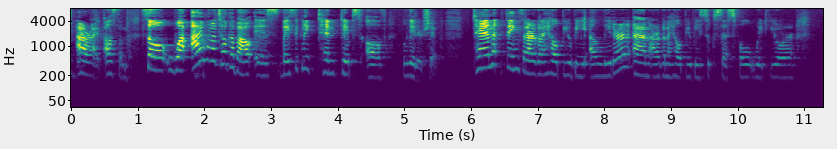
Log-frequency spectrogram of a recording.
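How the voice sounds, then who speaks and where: With a Panamanian accent, a woman speaks at a moderate pace in a fairly high voice, her intonation lively and her loudness swinging widely. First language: Spanish. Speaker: sales trainer. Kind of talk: live training talk.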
